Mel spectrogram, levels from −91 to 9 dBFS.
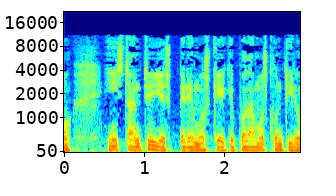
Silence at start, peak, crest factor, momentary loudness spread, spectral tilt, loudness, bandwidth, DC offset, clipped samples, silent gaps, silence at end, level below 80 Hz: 0 s; 0 dBFS; 14 dB; 5 LU; -5.5 dB/octave; -15 LUFS; 11.5 kHz; under 0.1%; under 0.1%; none; 0 s; -28 dBFS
